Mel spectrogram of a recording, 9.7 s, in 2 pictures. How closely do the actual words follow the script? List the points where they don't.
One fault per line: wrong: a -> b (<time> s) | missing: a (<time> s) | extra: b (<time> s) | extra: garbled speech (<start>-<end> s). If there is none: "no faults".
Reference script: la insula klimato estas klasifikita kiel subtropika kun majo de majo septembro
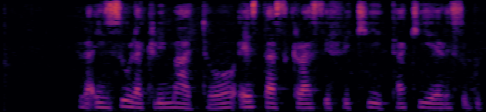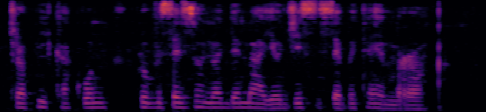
wrong: majo -> pluvsezono (6.2 s)
extra: ĝis (7.8 s)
